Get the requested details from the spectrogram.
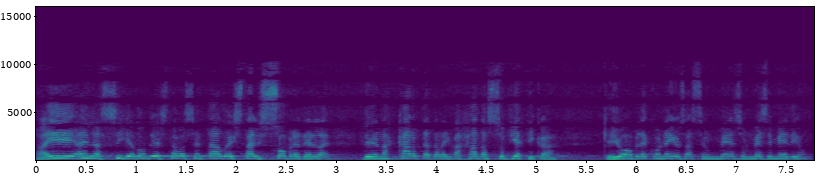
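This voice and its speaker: A man preaching a testimony in an impassioned way, building up to shouted declarations. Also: high-pitched, steady tone, brisk, a little hiss or hum. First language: Portuguese. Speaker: evangelist. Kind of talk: testimony sermon.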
